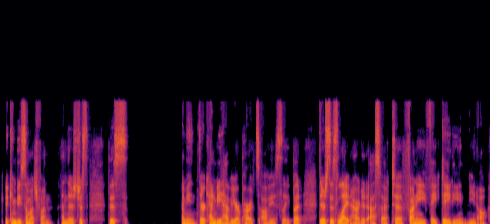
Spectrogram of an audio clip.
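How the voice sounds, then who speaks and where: A woman hosts a casual chat in a low voice with a lot of creak. She sounds enthusiastic and informal, letting her sentences run loosely from one thought to the next. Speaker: podcast host.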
